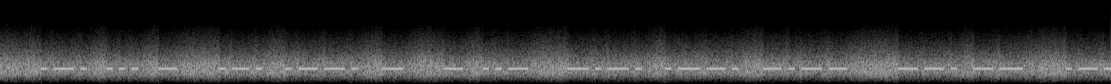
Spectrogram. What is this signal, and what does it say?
Morse code, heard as a keyed tone, hand-sent with a bug key, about 19 wpm, 740 Hz, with radio static and a narrow filter. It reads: RST RPT TU CPY GM …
